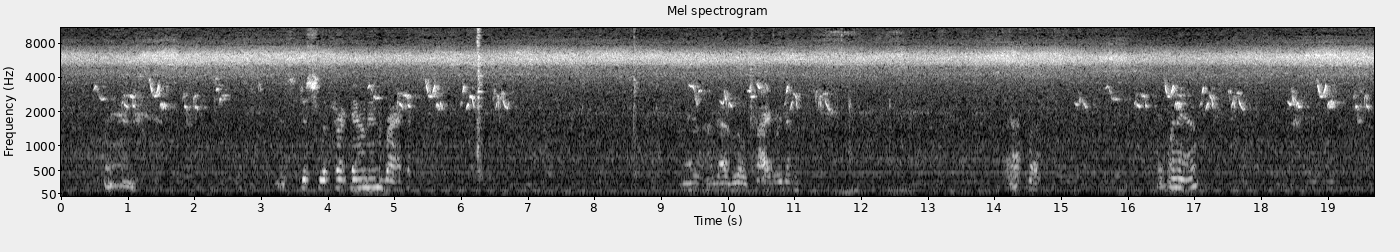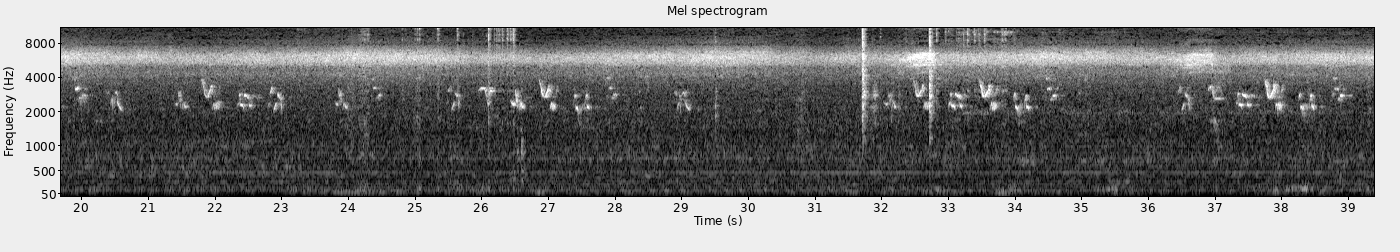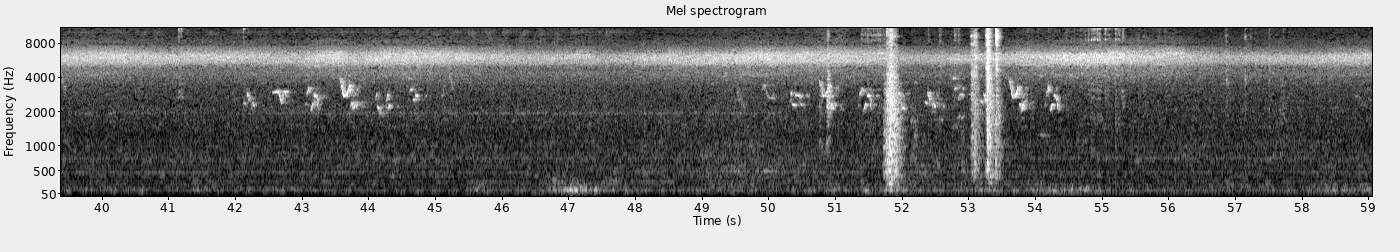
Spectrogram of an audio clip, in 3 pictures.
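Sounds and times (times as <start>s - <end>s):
insects droning: 0.0s - 59.0s
songbird chirping: 0.0s - 59.0s.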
